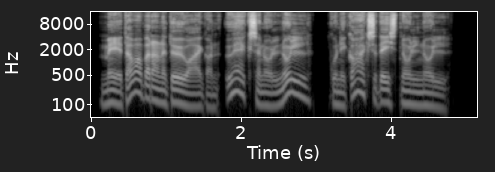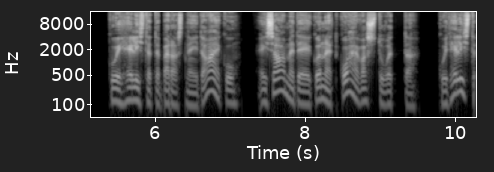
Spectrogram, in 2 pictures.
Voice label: Estonian IVR VOICE ACTOR; meeshaaled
